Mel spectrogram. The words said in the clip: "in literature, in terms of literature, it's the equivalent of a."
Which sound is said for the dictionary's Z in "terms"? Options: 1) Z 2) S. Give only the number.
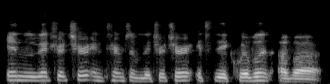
1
